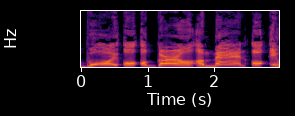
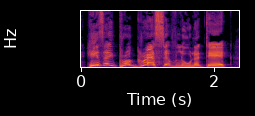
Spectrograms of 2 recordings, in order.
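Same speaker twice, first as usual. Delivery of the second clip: normal talking voice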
